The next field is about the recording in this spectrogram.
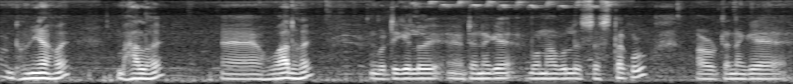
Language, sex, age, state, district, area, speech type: Assamese, male, 45-60, Assam, Sivasagar, rural, spontaneous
